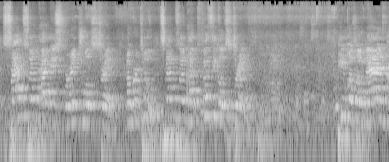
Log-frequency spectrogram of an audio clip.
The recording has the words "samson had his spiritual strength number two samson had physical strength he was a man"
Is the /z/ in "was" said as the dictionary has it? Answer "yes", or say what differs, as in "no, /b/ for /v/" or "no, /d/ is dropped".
yes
